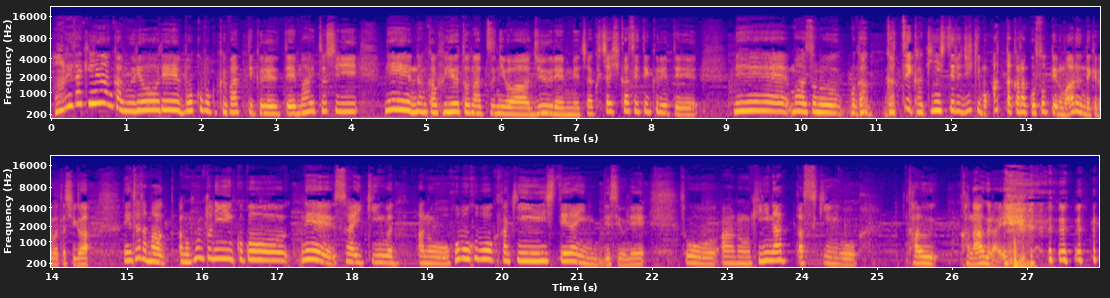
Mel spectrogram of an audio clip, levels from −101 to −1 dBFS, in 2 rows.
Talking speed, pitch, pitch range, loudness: 290 characters per minute, 260 Hz, 210-290 Hz, -22 LUFS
